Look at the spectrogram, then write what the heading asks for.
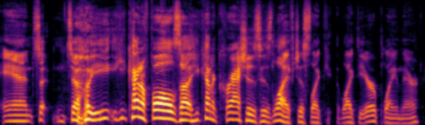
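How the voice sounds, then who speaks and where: Male podcast host, informal biographical narrator, conversational and halting, recorded dry. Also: medium pitch, expressive, dry recording.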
